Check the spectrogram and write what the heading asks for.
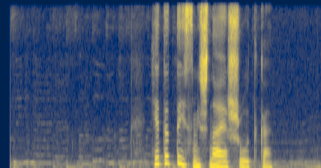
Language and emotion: Russian, positive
